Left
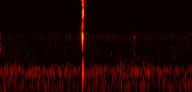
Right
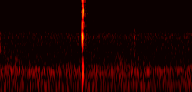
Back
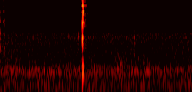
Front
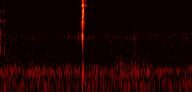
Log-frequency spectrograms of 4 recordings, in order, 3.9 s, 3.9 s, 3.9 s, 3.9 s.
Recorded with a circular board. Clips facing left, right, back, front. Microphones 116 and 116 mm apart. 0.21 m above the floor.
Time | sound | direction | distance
1.6 | breaking glass | 175° left | ?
